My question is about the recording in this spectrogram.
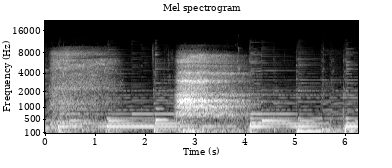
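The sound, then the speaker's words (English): Two long, airy breaths, a deep inhale and then a slow exhale, rush loudly over soft, steady background music with sustained tones. “Daisy needed a better sniff, so the little dog took a deep dragon breath in and”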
